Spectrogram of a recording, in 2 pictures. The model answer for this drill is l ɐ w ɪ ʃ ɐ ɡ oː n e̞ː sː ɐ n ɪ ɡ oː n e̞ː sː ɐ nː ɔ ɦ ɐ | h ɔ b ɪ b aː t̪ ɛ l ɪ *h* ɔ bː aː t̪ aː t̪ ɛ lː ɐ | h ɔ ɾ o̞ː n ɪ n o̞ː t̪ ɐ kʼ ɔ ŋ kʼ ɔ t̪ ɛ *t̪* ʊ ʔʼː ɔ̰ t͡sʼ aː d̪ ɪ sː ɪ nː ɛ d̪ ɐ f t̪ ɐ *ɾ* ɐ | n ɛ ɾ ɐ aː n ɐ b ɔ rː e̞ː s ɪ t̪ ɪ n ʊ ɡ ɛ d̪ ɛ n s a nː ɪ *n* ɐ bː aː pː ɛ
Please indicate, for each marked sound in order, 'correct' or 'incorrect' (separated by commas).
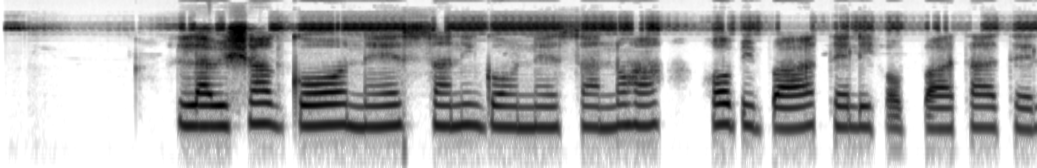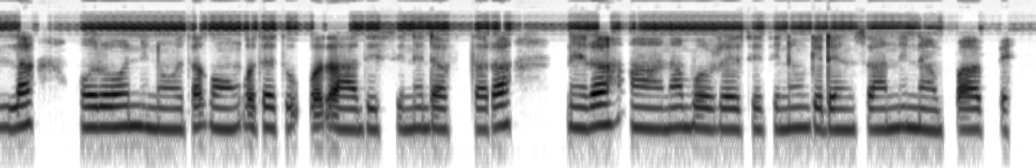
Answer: correct, correct, correct, correct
